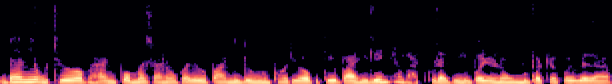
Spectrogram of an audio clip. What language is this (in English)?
Nepali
